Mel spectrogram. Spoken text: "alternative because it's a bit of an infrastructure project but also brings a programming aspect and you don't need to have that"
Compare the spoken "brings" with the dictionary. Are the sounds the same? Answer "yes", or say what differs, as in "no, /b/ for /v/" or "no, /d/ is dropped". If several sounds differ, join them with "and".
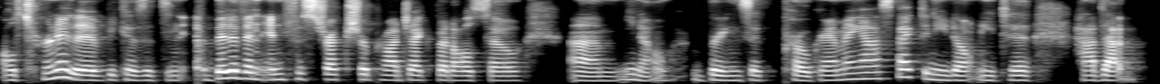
yes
